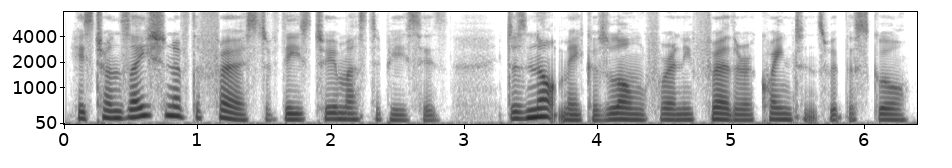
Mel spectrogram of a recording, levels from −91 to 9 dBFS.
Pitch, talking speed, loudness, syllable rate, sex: 160 Hz, 195 wpm, -20 LUFS, 5.4 syllables/s, female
